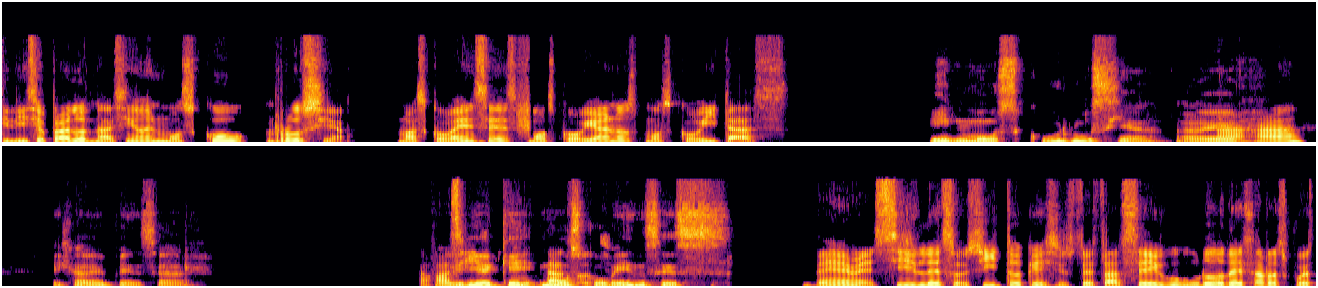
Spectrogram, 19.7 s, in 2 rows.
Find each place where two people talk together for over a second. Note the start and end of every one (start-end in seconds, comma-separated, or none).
13.1-14.5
